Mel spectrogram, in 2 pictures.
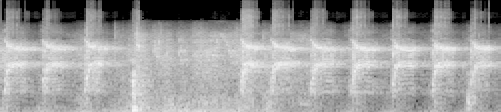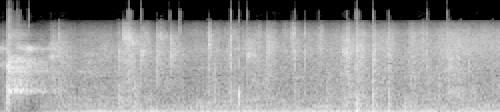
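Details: Dog looking for a way out, giving a quick series of high, ringing yelps about twice a second for five seconds, then scraping, rustling and a steady low hum.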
